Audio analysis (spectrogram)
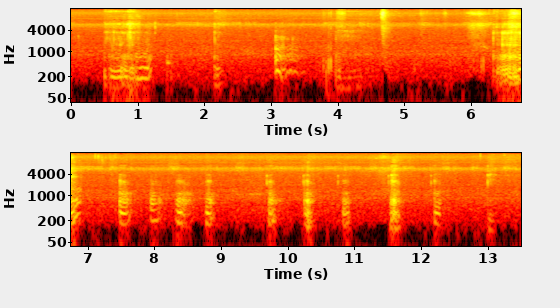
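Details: Sleeping dog called papa bear snoring loudly indoors in a small room: wheezy, breathy snorts and snuffles repeating roughly every half second to second, with a few louder rasping breaths mixed in.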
